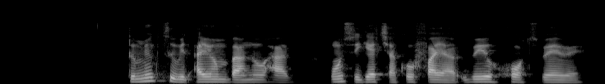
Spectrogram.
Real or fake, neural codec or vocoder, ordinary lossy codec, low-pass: real; none; none; 7.2 kHz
